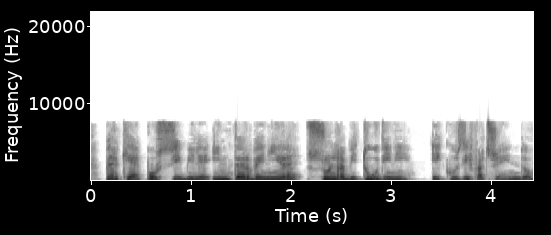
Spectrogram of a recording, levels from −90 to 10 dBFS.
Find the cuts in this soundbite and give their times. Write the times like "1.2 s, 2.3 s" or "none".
2.5 s, 3.3 s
